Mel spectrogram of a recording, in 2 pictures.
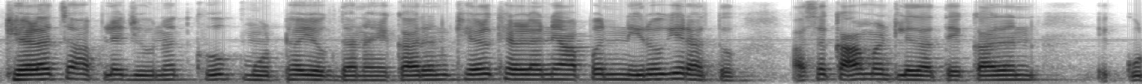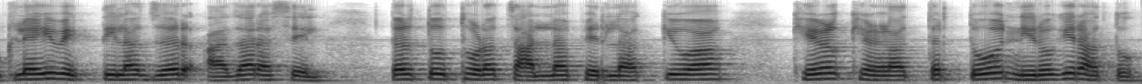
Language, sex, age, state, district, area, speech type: Marathi, male, 18-30, Maharashtra, Raigad, rural, spontaneous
